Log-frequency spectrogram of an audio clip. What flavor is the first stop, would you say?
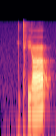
aspirated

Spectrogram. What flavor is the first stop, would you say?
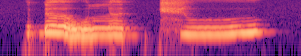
implosive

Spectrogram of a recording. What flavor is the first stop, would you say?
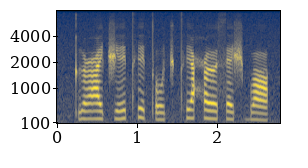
ejective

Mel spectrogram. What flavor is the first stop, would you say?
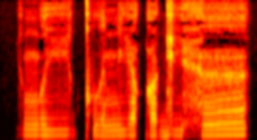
ejective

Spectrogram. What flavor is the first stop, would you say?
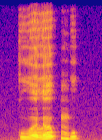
plain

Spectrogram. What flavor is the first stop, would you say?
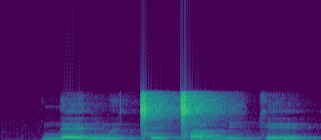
click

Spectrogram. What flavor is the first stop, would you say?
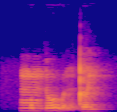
implosive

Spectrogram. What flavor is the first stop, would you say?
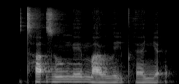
aspirated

